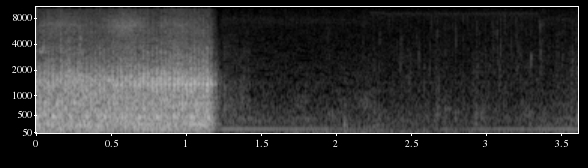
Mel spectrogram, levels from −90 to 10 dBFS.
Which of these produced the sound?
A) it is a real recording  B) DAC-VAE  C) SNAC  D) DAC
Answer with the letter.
A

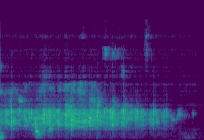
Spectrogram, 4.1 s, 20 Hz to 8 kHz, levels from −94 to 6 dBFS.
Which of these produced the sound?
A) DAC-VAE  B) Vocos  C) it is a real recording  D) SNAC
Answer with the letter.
D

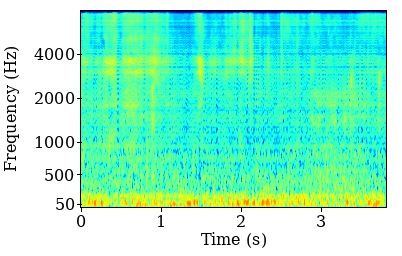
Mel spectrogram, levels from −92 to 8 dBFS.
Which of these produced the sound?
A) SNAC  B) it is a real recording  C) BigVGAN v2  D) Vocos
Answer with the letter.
D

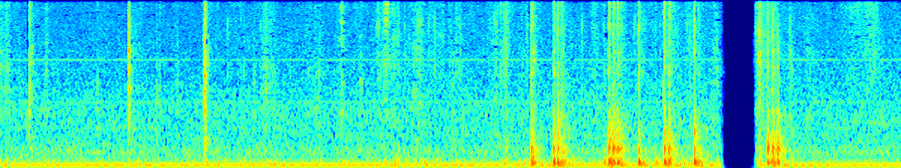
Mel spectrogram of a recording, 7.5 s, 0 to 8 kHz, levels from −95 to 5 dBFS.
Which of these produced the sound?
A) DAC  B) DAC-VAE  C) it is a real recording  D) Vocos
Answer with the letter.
C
